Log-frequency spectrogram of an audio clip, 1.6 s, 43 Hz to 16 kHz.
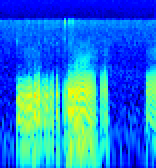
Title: extremely LOUD hungry stomach growls and empty stomach (part 2)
